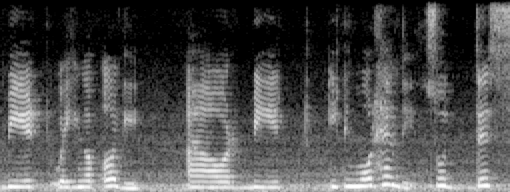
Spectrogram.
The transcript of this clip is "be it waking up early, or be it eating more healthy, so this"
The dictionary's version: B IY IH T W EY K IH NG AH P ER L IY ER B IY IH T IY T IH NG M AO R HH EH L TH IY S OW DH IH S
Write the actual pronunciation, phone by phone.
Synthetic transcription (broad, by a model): B IY T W EY K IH NG AH P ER L IY ER B IY T IY T IH NG M AO R HH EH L T IY S OW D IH S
